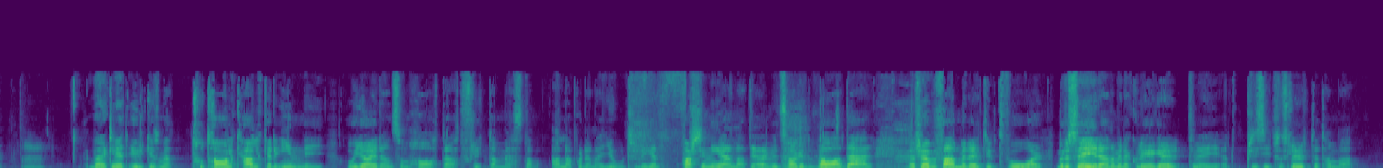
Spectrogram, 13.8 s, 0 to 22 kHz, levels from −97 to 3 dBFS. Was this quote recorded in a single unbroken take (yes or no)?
no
